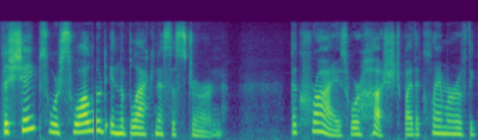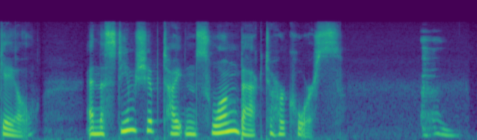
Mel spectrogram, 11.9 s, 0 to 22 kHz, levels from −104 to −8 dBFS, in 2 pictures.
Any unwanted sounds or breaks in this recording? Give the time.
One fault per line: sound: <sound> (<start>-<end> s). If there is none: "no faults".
sound: dropout (1.2-1.2 s)
sound: throat clearing (11.2-11.8 s)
